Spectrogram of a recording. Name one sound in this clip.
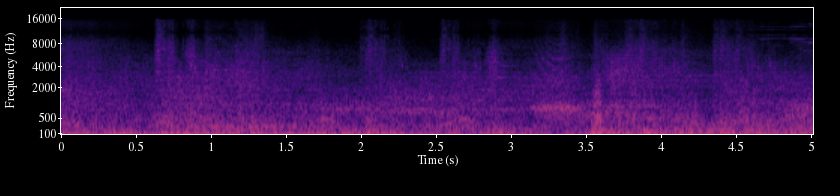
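Game spell effects whoosh and crackle in a busy battle.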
